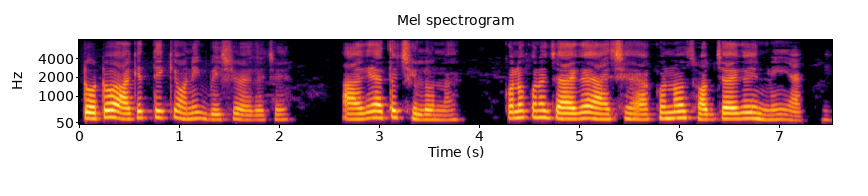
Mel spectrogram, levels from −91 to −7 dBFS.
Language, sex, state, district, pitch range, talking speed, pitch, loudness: Bengali, female, West Bengal, Dakshin Dinajpur, 175-225 Hz, 160 wpm, 195 Hz, -18 LUFS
